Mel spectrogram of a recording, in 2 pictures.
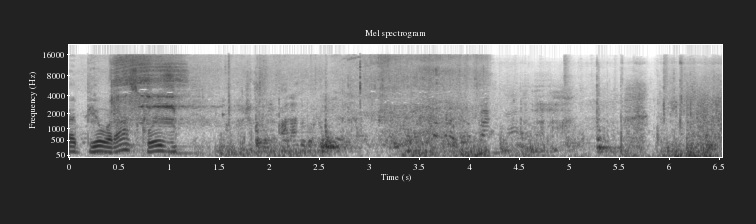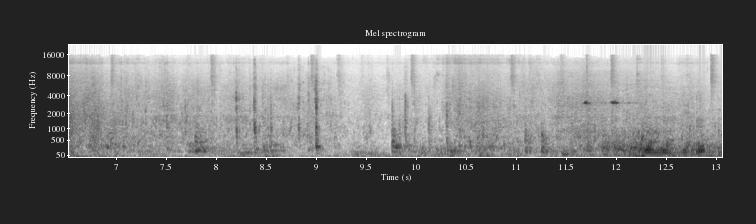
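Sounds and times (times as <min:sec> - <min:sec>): knocks and clicks on jet ski: 0:07.8 - 0:10.4.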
